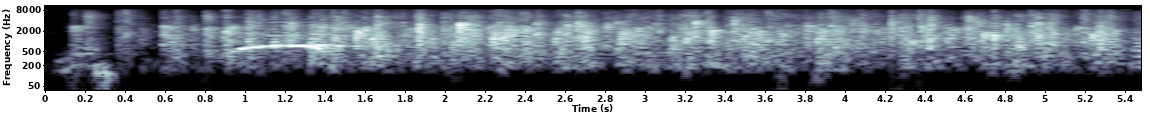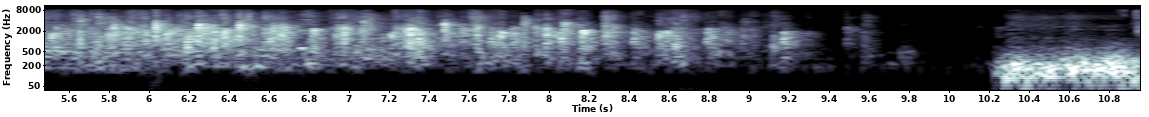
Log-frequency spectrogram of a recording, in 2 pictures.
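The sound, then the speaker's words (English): Sustained audience applause for a performer at a reading: dense, steady clapping from many hands that dips briefly near the end before sound resumes. “Give her a hand.”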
